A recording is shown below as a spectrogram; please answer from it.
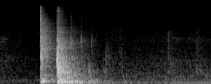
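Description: A front door slammed shut about half a second in: a sharp double bang that dies away within half a second.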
